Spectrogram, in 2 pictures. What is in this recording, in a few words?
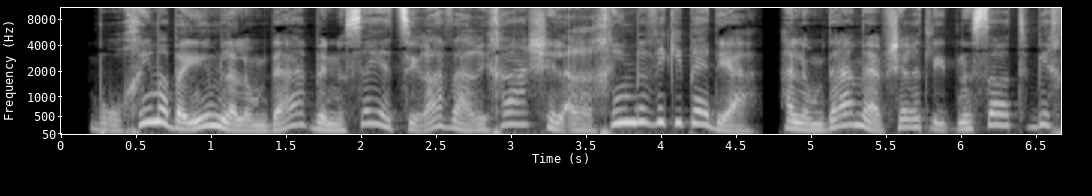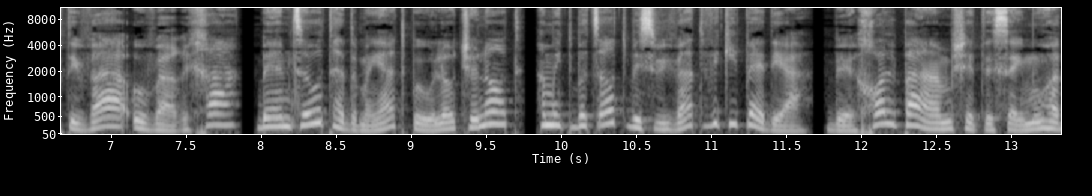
hebrew e-learning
